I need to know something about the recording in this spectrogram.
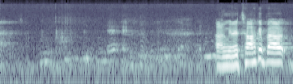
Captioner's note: audience laughing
